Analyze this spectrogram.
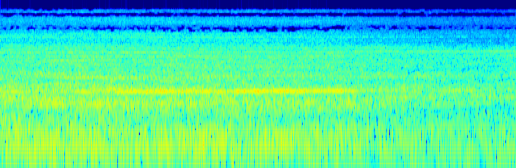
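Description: Food processor motor running steadily, blending chopped vegetables and olive oil into a paste: a steady whir with a thin whine over it, easing off a little near the end.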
